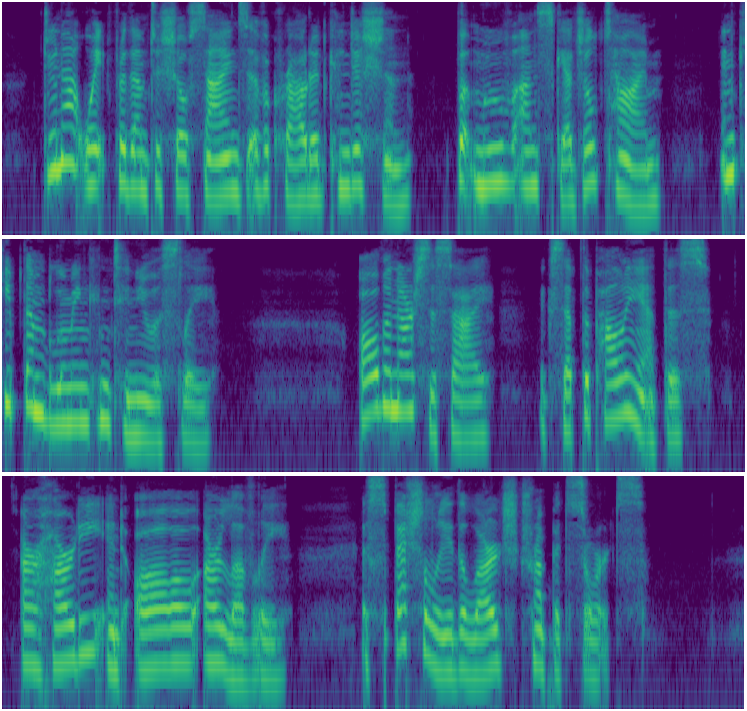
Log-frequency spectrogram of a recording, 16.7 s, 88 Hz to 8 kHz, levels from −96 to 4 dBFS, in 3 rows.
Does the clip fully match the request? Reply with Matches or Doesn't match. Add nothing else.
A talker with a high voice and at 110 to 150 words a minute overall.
Matches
